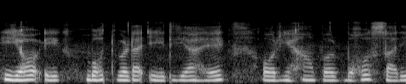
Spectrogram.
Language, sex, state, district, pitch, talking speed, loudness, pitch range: Hindi, female, Himachal Pradesh, Shimla, 195 Hz, 160 wpm, -18 LUFS, 190-205 Hz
